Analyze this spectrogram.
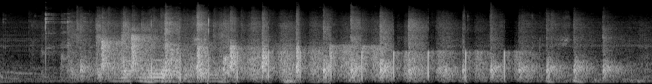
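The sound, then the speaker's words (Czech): Applause welcoming a visiting swami as a guest on a program: individual sharp hand claps stand out against a denser clatter, building up quickly and continuing at a bouncy, uneven pace. “Tak přivítejme ho potleskem.”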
